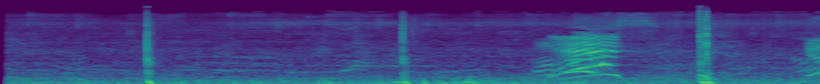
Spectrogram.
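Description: A volleyball struck by hand three times during a rally, beginning with a serve: three sharp slaps, a little over a second apart. A player shouts between the second and third hits.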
